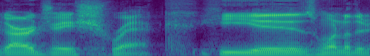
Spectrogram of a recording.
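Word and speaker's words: Schreck: Shrek. Now it's spelled s c h r e e. So it's not spelled exactly like the ogre, but it would be a dream for the Blue Jays social media team.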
